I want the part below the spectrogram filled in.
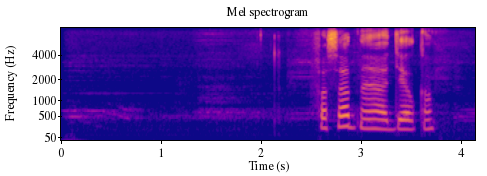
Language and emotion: Russian, neutral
